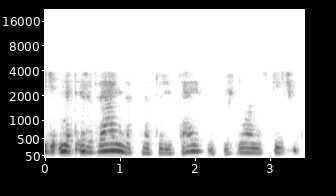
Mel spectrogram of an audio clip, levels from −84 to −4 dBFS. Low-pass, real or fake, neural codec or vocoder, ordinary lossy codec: 7.2 kHz; real; none; AAC, 16 kbps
